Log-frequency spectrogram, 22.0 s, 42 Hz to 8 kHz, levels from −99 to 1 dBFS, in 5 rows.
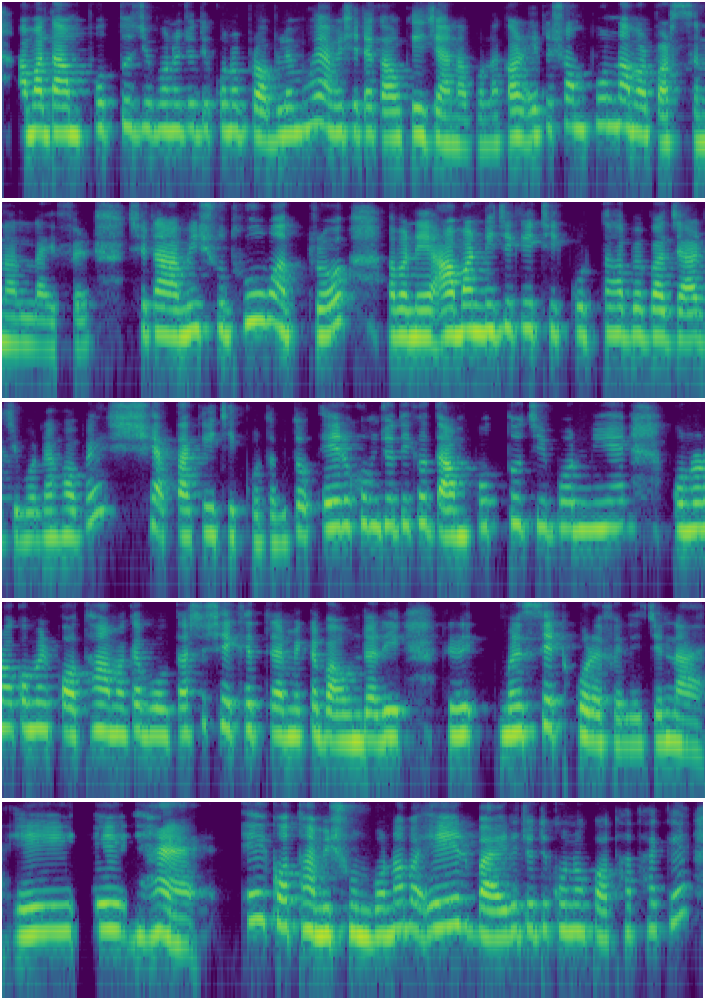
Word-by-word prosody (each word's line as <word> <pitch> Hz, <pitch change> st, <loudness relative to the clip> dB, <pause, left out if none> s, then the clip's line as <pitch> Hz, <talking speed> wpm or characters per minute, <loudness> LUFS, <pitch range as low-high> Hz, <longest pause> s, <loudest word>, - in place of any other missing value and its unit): আমার 250 Hz, +1 st, +5 dB
দাম্পত্য 245 Hz, +3 st, +1 dB
জীবনে 260 Hz, -1 st, -2 dB
যদি 255 Hz, 0 st, -6 dB
কোনো 255 Hz, 0 st, -1 dB
প্রবলেম 225 Hz, +2 st, +1 dB
হয়, 320 Hz, +3 st, 0 dB
আমি 245 Hz, -, -1 dB
সেটা 245 Hz, -1 st, -2 dB
কাউকেই 215 Hz, +2 st, +1 dB
জানাবো 180 Hz, -2 st, -2 dB
না। -, -, -6 dB
কারণ 220 Hz, 0 st, +3 dB
এটা 270 Hz, -, -9 dB
সম্পূর্ণ 290 Hz, +1 st, -2 dB
আমার 245 Hz, -2 st, +2 dB
পার্সোনাল 190 Hz, -1 st, -2 dB
লাইফ 165 Hz, -1 st, -7 dB
এর। 170 Hz, -, -9 dB, 0.3 s
সেটা 245 Hz, -1 st, 0 dB
আমি 235 Hz, +3 st, +3 dB
শুধুমাত্র, 260 Hz, -1 st, 0 dB, 0.4 s
আ -, -, -4 dB
মানে 220 Hz, 0 st, +5 dB, 0.2 s
আমার 255 Hz, +2 st, +6 dB
নিজেকেই 265 Hz, +1 st, -1 dB
ঠিক 240 Hz, -1 st, -7 dB
করতে 240 Hz, 0 st, -7 dB
হবে 235 Hz, -1 st, -1 dB
বা 225 Hz, -, +6 dB
যার 205 Hz, 0 st, +3 dB
জীবনে 210 Hz, 0 st, -4 dB
হবে 225 Hz, +10 st, -2 dB, 0.3 s
সে -, -, -8 dB, 0.2 s
তাকেই 225 Hz, +1 st, 0 dB
ঠিক 220 Hz, -1 st, -7 dB
করতে 190 Hz, 0 st, -10 dB
হবে। 190 Hz, +1 st, -8 dB
তো -, -, -1 dB, 0.2 s
এরকম 290 Hz, +2 st, 0 dB
যদি 300 Hz, 0 st, -3 dB
কেউ 320 Hz, -, -1 dB
দাম্পত্য 275 Hz, +6 st, +1 dB, 0.2 s
জীবন 275 Hz, -1 st, -4 dB
নিয়ে 275 Hz, +1 st, 0 dB, 0.4 s
কোন 260 Hz, -, +1 dB
রকমের 275 Hz, 0 st, 0 dB
কথা 235 Hz, +1 st, +2 dB
আমাকে 240 Hz, +1 st, 0 dB
বলতে 230 Hz, 0 st, -2 dB
আসে, 240 Hz, -, -9 dB
সেক্ষেত্রে 265 Hz, -2 st, -3 dB
আমি 225 Hz, -, +2 dB
একটা 240 Hz, +1 st, -1 dB
বাউন্ডারি 200 Hz, +2 st, +3 dB, 0.3 s
ক্রি 230 Hz, 0 st, +2 dB, 0.3 s
মানে 240 Hz, +1 st, +5 dB
সেট 285 Hz, -2 st, +2 dB
করে 210 Hz, -3 st, +4 dB
ফেলি, 180 Hz, 0 st, -6 dB
যে 195 Hz, -, -2 dB
না, 180 Hz, -, +1 dB, 0.3 s
এই 245 Hz, +1 st, +3 dB, 0.4 s
এ -, -, +5 dB, 0.3 s
হ্যাঁ, 230 Hz, -7 st, +5 dB, 0.4 s
"এই 350 Hz, -, +2 dB
কথা 290 Hz, -1 st, +1 dB
আমি 235 Hz, 0 st, +6 dB
শুনব 230 Hz, -3 st, +3 dB
না 270 Hz, -, +1 dB
বা 260 Hz, -, +1 dB
এর 300 Hz, +1 st, +2 dB
বাইরে 220 Hz, +1 st, +5 dB
যদি 265 Hz, 0 st, -5 dB
কোনো 255 Hz, 0 st, 0 dB
কথা 220 Hz, +2 st, -5 dB
থাকে, 265 Hz, +6 st, -6 dB
240 Hz, 210 wpm, -23 LUFS, 220-270 Hz, 0.4 s, আমার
